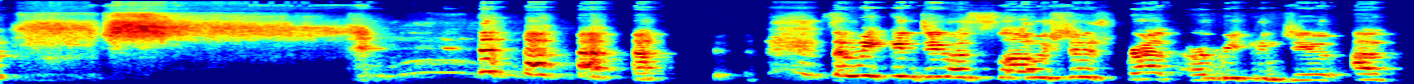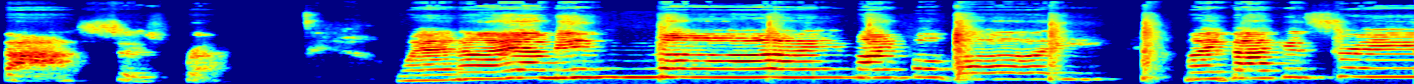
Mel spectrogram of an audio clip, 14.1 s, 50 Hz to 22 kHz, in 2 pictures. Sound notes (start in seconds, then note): 1.7 fast shushing; 3.3 laughter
